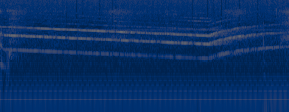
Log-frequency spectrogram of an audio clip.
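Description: A siren wails in a long, slow falling tone that swoops back upward, passing at a moderate distance over a low steady hum.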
